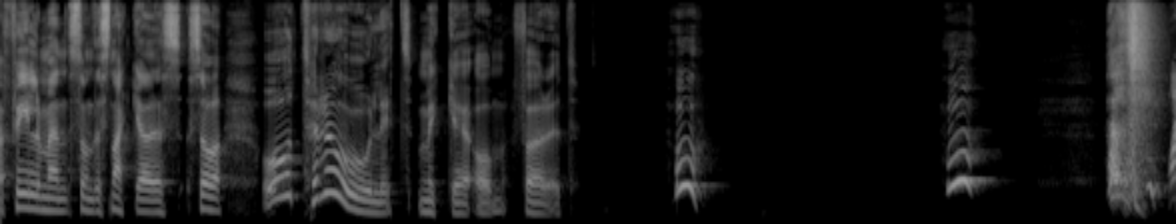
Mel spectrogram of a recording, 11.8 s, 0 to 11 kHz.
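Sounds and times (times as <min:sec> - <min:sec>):
speech: 0:00.0 - 0:05.8, 0:11.1 - 0:11.7
loud sneeze with drawn-out buildup: 0:11.1 - 0:11.7.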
